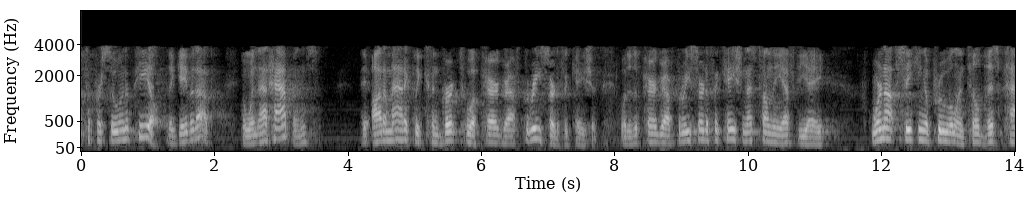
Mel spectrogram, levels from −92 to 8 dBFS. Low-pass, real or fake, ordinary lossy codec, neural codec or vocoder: 7.2 kHz; real; AAC, 16 kbps; none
